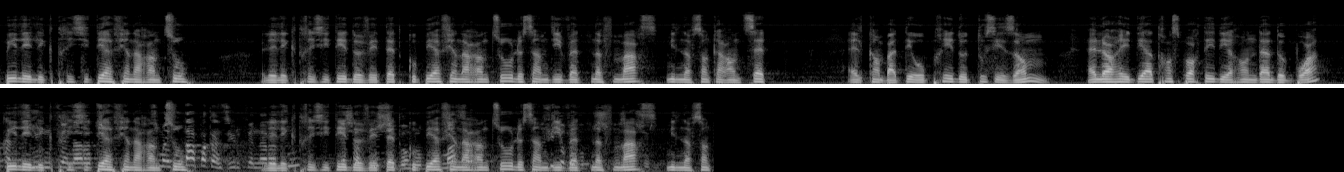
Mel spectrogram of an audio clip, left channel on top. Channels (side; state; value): right; drops out; at 7.2 s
